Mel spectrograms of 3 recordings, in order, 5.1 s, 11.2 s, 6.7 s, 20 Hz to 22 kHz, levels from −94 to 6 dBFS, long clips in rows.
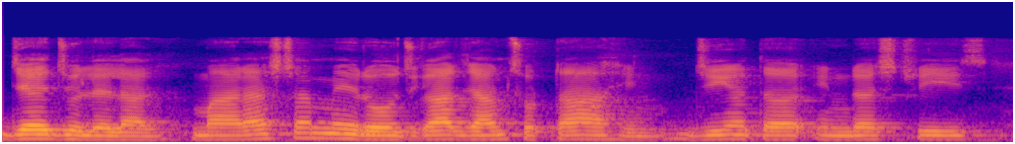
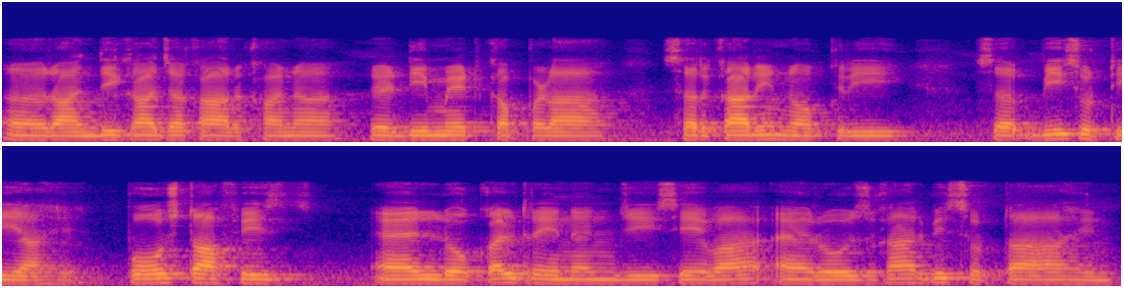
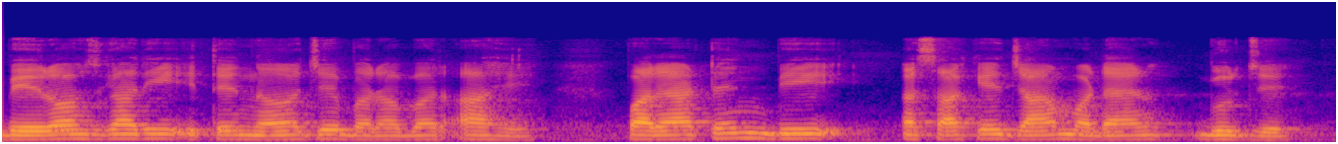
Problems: none marked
